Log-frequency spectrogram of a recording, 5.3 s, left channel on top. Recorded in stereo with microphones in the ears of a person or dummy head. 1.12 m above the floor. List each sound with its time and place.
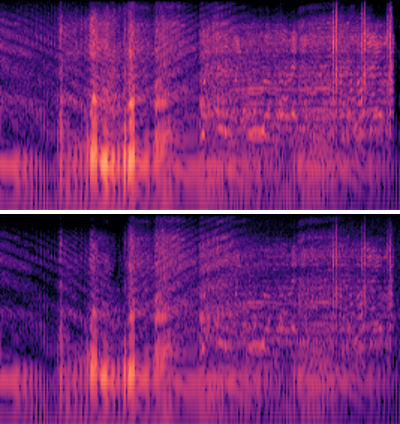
0.0 s a motorcycle: 20° left (ahead or behind); by 5.4 s 15° right (ahead or behind)
2.7 s a clap: 30° left (ahead or behind)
